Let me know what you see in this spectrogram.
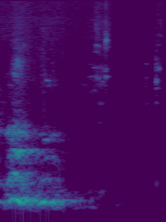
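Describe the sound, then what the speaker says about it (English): A single short bark from Milo the dog, fairly faint and somewhat distant, trailing off into silence. "we had to get a few barks in from Milo"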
